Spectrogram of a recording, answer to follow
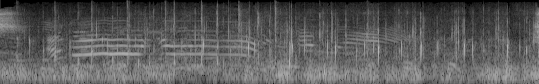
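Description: Scattered hand-clapping from a small crowd, with a high-pitched voice calling out in a long held shout from about half a second in, and fainter calls later.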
